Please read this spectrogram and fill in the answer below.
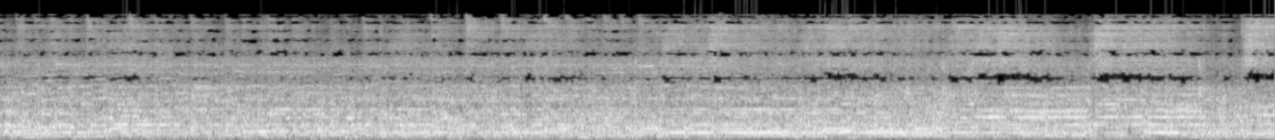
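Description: Punk rock band playing live and loud on electric guitar, bass and drums, an instrumental stretch with no clear vocals.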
